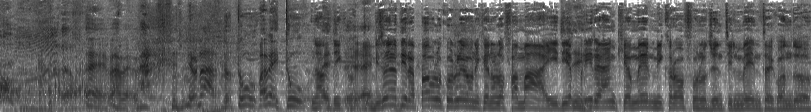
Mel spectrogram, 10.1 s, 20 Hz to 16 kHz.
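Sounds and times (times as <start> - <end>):
big Rottweiler dog barking and growling: 0.0 - 1.6
speech: 1.0 - 10.1.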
